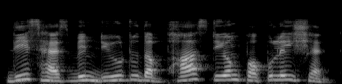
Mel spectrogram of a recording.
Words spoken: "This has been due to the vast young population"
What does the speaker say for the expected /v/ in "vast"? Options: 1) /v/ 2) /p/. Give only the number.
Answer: 2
